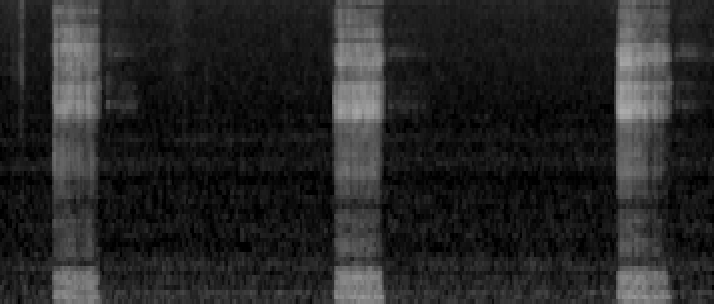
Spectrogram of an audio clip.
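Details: Six-month-old Beagle puppy asleep and snoring: three loud, rough, broadband snores, each about half a second long, repeating roughly every three seconds with quiet breathing between.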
